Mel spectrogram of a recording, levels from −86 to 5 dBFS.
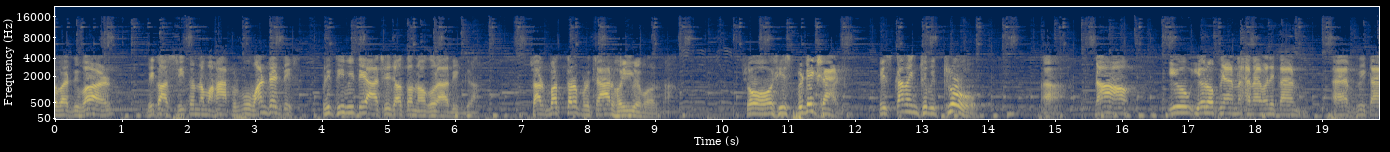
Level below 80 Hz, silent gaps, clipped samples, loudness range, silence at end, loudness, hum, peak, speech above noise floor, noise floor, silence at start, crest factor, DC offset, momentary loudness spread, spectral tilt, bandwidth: -44 dBFS; none; under 0.1%; 3 LU; 0 s; -17 LUFS; none; -2 dBFS; 23 dB; -40 dBFS; 0 s; 18 dB; under 0.1%; 22 LU; -4 dB/octave; 16.5 kHz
